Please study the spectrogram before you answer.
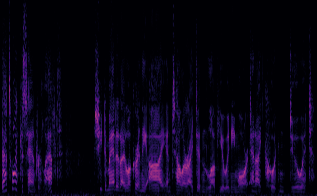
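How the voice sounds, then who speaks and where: An unstable, pleading ex-boyfriend, wildly expressive. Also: male voice, lowish voice, a little fast, dry recording, poor audio. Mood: desperate, apologetic. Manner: emotional, swinging from wheedling to accusing. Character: unstable, pleading, self-pitying male ex-boyfriend. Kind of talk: audio drama acting.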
